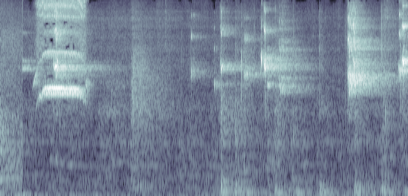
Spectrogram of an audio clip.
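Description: A basketball dribbled several times on a hardwood court in the second half, with sneakers squeaking on the floor between the bounces. A brief high squeal sounds about half a second in.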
